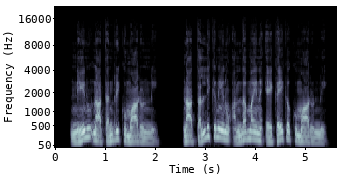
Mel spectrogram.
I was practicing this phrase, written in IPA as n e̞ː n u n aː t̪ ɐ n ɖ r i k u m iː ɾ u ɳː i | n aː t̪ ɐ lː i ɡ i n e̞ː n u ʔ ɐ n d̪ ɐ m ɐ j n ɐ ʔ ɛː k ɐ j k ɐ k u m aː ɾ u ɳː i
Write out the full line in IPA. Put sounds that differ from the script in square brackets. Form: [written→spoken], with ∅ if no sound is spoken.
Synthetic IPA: n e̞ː n u n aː t̪ ɐ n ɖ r i k u m [iː→aː] ɾ u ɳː i | n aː t̪ ɐ lː i [ɡ→k] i n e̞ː n u ʔ ɐ n d̪ ɐ m ɐ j n ɐ ʔ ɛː k ɐ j k ɐ k u m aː ɾ u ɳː i

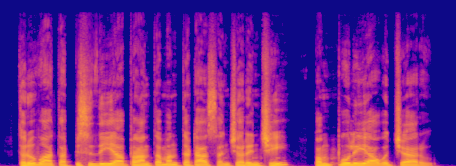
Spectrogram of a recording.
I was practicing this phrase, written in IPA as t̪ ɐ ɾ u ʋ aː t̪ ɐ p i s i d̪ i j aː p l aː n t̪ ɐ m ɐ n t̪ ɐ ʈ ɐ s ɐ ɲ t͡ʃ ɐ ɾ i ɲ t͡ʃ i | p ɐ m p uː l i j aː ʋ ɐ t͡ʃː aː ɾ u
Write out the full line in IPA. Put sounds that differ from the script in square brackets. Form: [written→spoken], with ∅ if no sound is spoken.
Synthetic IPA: t̪ ɐ ɾ u ʋ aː t̪ ɐ p i s i d̪ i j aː p [l→ɾ] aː n t̪ ɐ m ɐ n t̪ ɐ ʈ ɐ s ɐ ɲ t͡ʃ ɐ ɾ i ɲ t͡ʃ i | p ɐ m p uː l i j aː ʋ ɐ t͡ʃː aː ɾ u

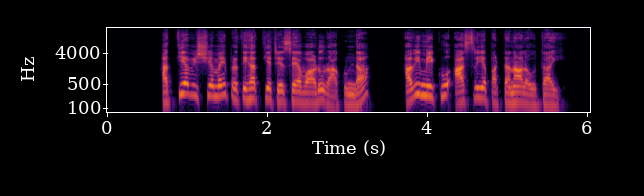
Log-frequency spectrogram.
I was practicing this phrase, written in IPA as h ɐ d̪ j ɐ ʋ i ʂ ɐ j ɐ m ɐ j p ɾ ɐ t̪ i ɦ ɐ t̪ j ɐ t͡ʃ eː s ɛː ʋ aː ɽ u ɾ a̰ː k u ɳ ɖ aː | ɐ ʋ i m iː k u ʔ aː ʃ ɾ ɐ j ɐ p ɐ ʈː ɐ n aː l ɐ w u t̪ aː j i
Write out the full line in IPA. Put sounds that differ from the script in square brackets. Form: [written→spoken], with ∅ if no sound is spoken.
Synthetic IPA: h ɐ [d̪→t̪] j ɐ ʋ i ʂ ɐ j ɐ m ɐ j p ɾ ɐ t̪ i ɦ ɐ t̪ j ɐ t͡ʃ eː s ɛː ʋ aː ɽ u ɾ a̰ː k u ɳ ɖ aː | ɐ ʋ i m iː k u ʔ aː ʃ ɾ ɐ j ɐ p ɐ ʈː ɐ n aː l ɐ w u t̪ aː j i

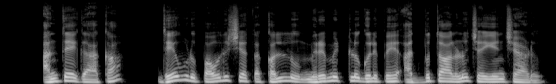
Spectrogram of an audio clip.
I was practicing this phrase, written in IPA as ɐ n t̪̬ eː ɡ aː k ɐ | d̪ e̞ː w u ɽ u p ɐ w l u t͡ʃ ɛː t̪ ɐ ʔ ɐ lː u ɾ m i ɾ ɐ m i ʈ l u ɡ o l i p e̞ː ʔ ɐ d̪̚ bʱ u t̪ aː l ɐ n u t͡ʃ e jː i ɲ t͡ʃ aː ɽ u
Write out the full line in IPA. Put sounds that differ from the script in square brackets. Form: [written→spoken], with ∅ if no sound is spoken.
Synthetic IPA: ɐ n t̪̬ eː ɡ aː k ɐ | d̪ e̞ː w u ɽ u p ɐ w l u t͡ʃ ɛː t̪ ɐ [ʔ→k] ɐ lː u [ɾ→∅] m i ɾ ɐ m i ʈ l u ɡ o l i p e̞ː ʔ ɐ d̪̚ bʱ u t̪ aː l ɐ n u t͡ʃ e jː i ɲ t͡ʃ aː ɽ u

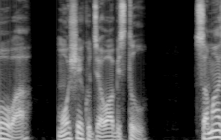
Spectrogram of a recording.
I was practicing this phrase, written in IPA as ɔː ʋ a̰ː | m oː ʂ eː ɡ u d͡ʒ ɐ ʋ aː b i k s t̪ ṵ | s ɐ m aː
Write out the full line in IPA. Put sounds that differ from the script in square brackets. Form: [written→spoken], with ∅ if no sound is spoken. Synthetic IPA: ɔː ʋ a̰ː | m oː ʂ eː [ɡ→k] u d͡ʒ ɐ ʋ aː b i [k→∅] s t̪ ṵ | s ɐ m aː

